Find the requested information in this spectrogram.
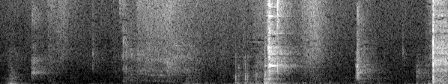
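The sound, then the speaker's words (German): Sugar poured from a cup into a small pot in a kitchen, heard as a soft granular rustle with a few brief clattering knocks of dishware. “Also in die trockene Tasse, halbe Tasse voll Zucker. Das füllen wir in unser Töpfchen.”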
